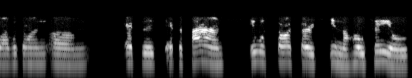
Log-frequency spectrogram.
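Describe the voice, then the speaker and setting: A woman's voice: fairly low pitch, no room sound. A woman singer from southeast Texas, telling her story as a radio guest. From southeast Texas and Louisiana. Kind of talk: phone-in interview. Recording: tinny phone line.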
